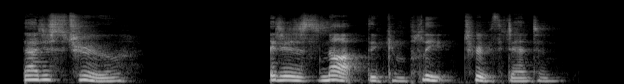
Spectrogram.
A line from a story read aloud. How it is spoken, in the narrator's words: he said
